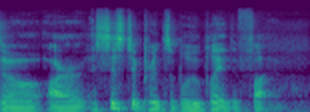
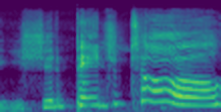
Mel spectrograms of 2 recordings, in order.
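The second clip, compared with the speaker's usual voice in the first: very high, swooping, hammed-up jeering voice; 8 dB louder than usual. Game master voices a hidden voice in the trees to the players, played-up mocking voice. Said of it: "then I really played it up".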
